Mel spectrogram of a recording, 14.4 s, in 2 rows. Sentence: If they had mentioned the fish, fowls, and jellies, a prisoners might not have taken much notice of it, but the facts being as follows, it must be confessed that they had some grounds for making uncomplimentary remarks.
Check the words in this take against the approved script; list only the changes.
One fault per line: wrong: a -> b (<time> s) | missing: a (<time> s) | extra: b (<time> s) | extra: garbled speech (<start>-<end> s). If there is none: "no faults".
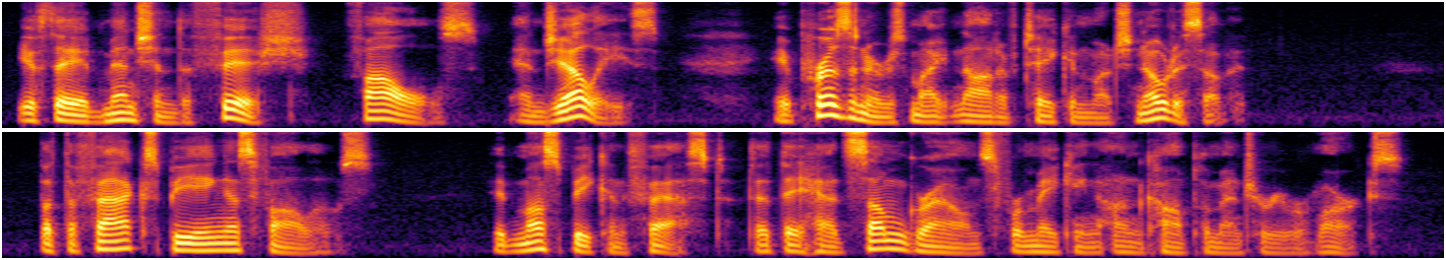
no faults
